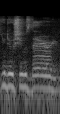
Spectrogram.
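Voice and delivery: shouting. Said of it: "Shane is still running around and yelling".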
